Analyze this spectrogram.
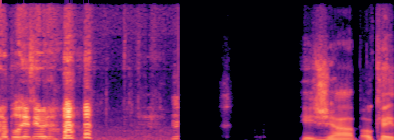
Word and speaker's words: hijab: Hijab. Okay, the soft J.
